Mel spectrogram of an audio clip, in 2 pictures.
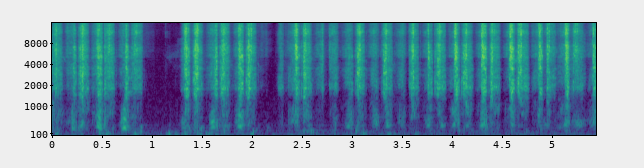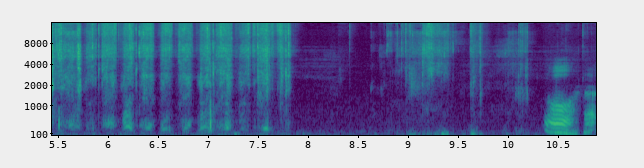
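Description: Folding pruning saw cutting through a woody stump at ground level in quick back-and-forth strokes, about four a second. The strokes break off briefly about two seconds in, then run on until about two seconds before the end.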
